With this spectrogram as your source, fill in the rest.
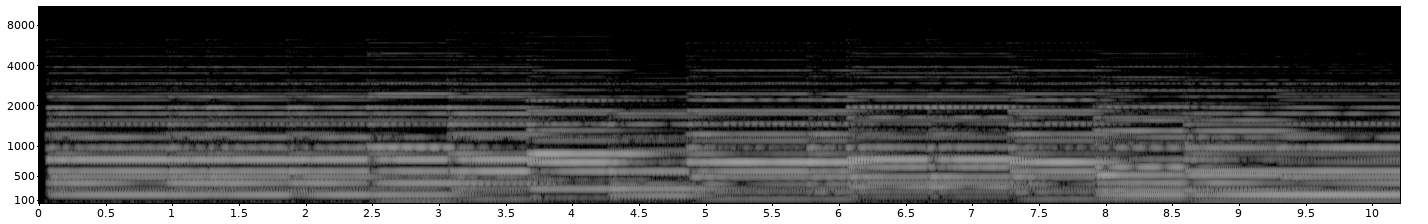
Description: Hymn Organ; Judge eternal throned in splendour; Rhuddlan; Hymnal 1982

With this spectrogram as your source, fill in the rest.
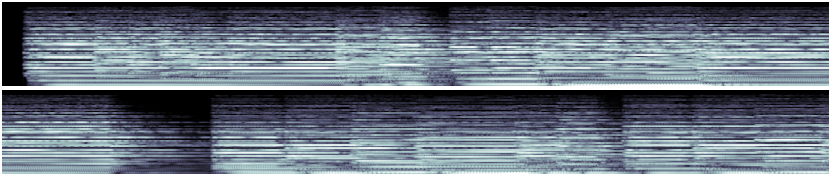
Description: organ, America; God bless our native land

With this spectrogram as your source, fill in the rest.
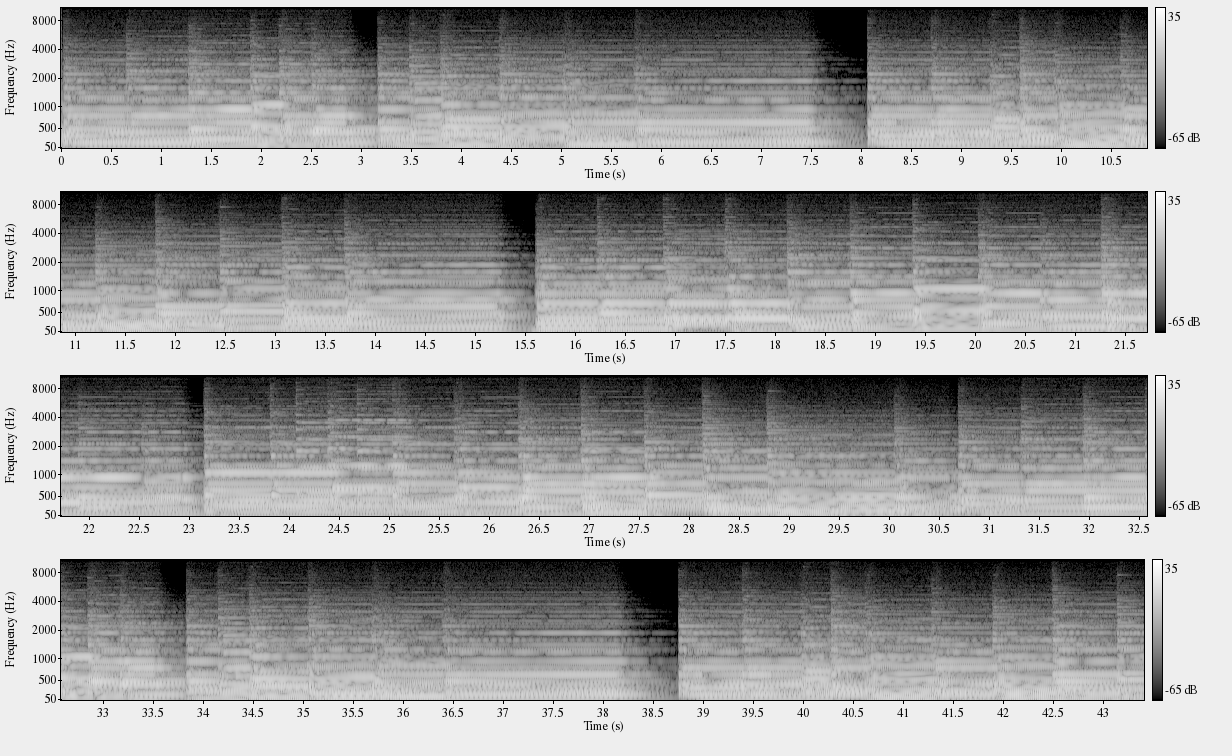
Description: Hymn organ piano; Be thou my vision; Slane

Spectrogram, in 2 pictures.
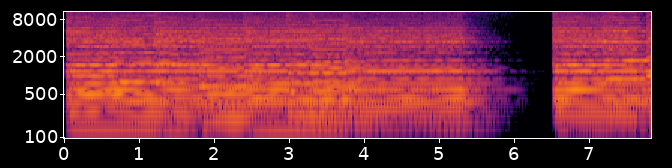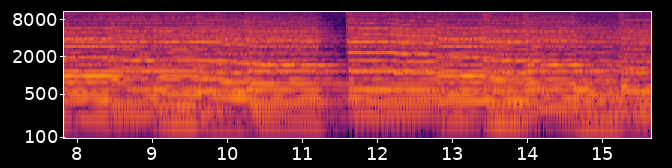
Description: organ, Hymn; Take my life and let it be; Hollingside

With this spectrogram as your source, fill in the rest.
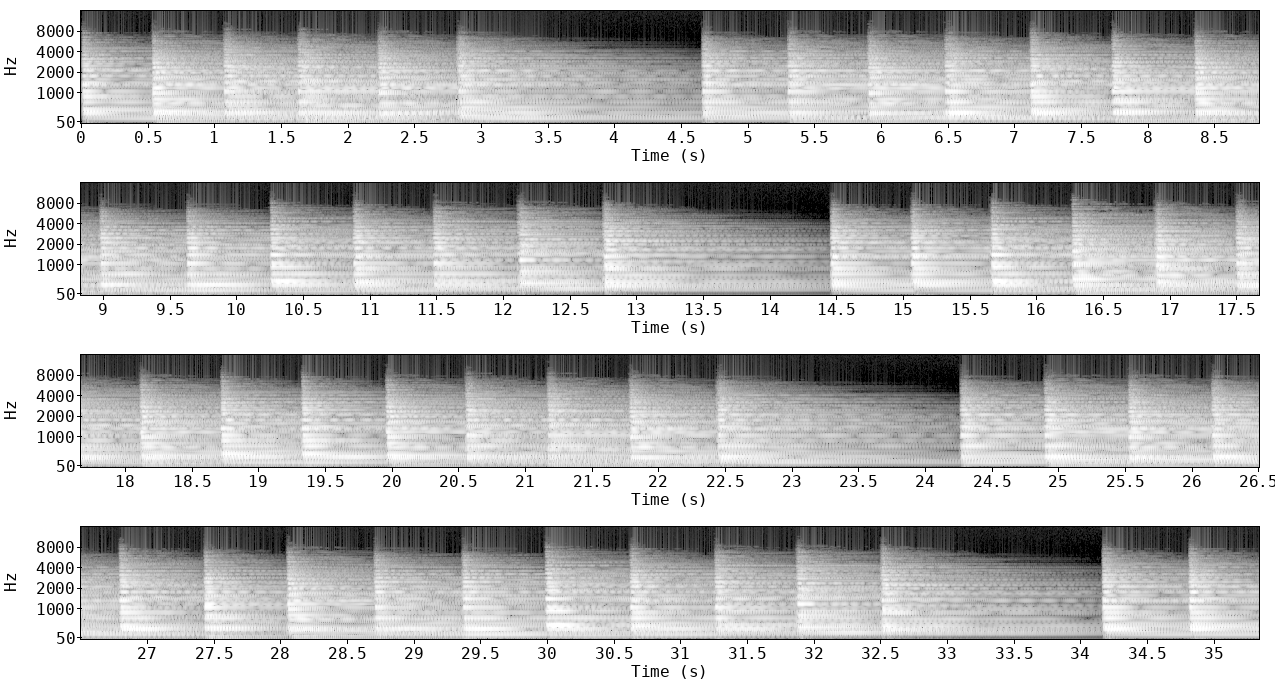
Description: Hymn, piano; Lord who throughout these forty days, St Flavian

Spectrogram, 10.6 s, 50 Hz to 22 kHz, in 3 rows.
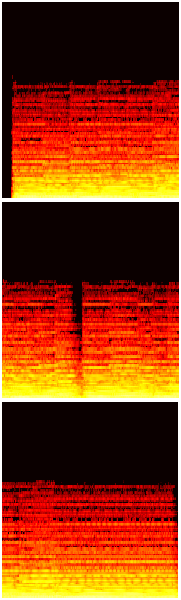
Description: I Sing The Almighty Forest Green Pipe; Hymnal 1982

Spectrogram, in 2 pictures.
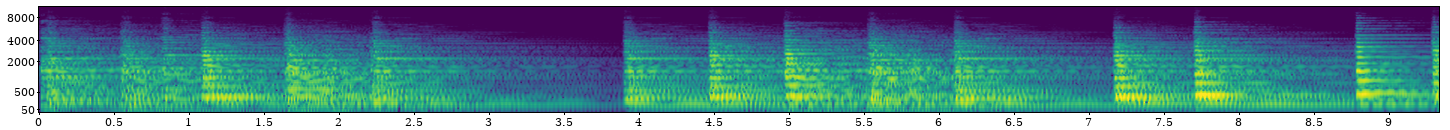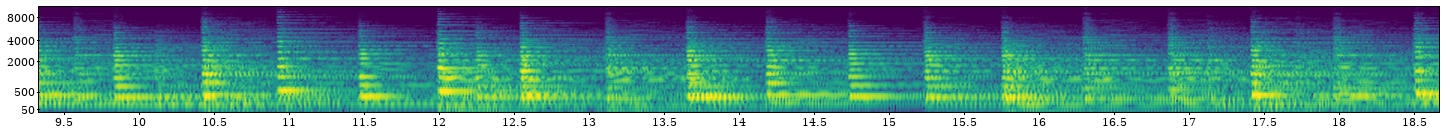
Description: Hymn piano; My God thy table now is spread; Rockingham

